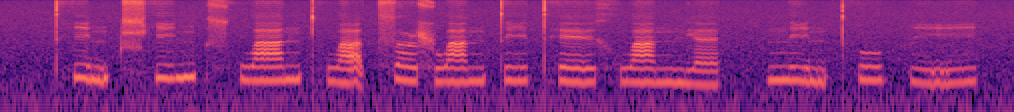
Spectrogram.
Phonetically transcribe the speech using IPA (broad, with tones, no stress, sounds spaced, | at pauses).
t̪ʰ ḭ˨˩ n t͡ɕʰ i˧˥ ŋ t͡sʰ w a˧˥ n t̪ʰ w ä̰˨˩ t͡s ɤ˥˩ ʂ w a˧˥ n t̪ i˥ t̪ʰ e˥ ɪ̯ x w a˥ n n̪ j ɛ˨ | n̪ ḭ˨˩ n t̪ʰ u˧˥ p ḭ˨˩˦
